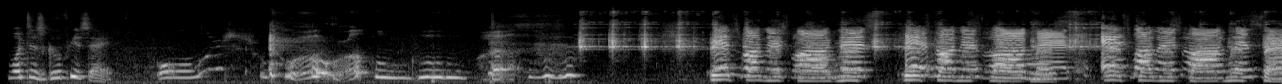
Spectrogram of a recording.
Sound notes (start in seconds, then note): 4.0 laughs; 5.4 bells jingling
